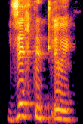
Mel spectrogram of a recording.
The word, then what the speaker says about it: Zil Didlui: opening of the school, which I have always called DAP, but I believe, and you can correct my pronunciation, Zil Didlui. Is that correct? Zil Didlui.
